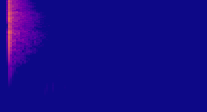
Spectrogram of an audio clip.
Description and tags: Snap of fingers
